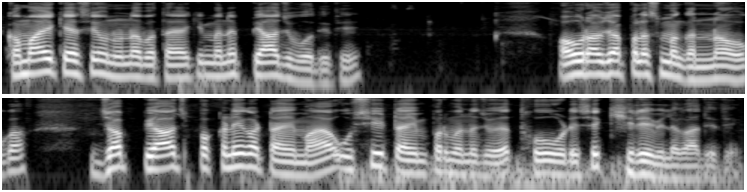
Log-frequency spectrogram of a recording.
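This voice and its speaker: A man with a mid-range voice speaks at normal speed while hosting a farming video outdoors by his fields. He gives plain, repetitive advice in a casual way, addressing his audience as farmer brothers.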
